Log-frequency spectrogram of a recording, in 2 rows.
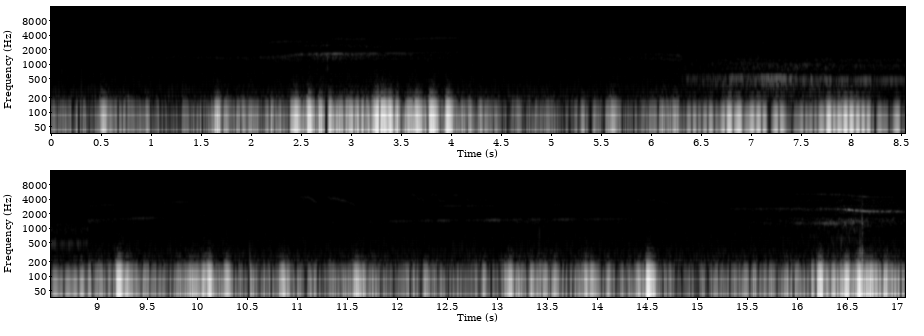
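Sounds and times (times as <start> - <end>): bird chirps: 0.0 - 5.1, 8.9 - 17.0
wind buffeting microphone: 0.0 - 6.3, 8.9 - 17.0
model jet whining: 0.8 - 6.4, 11.7 - 17.0.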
